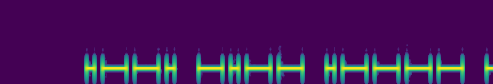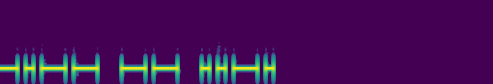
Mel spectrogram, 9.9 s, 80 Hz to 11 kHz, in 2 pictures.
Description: Morse code, heard as a keyed tone, about 15 wpm, 700 Hz. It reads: PY1YMF
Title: DXCC-100 Call Signs - 6 Characters - Repeated 2x - 15wpm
